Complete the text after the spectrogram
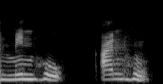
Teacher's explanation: فوراً فوراً ادا کرنا ہے، نون پہ رکنا نہیں ہے آپ نے. ٹھیک ہے، اور جھٹکا بھی نہیں دینا کیونکہ یہ قلقلہ کا حرف نہیں ہے. ٹھیک ہے، تو نون ساکن کو ادا کر کے فوراً بعد والا حرف ادا کریں. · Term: اظہار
